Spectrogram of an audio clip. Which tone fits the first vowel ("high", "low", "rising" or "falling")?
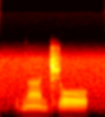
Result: low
